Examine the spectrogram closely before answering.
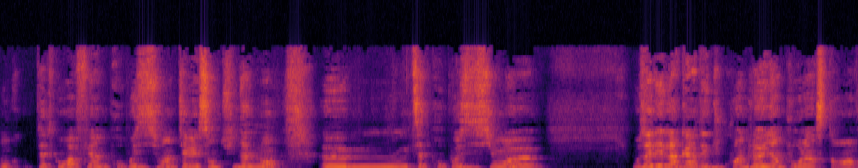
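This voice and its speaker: Over noticeable background noise, a woman speaks at a fairly high pitch and moderate pace with flat, monotone intonation. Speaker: tarot card reader. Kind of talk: tarot reading. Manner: hesitant, many fillers.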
